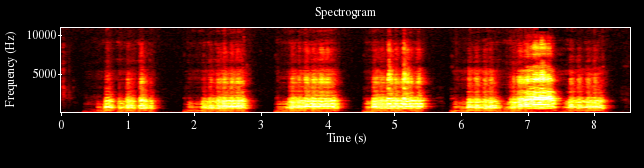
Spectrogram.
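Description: Six harsh, honking goose-call murmurs blown in a steady series, each about a second long with brief gaps, close and fairly loud.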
